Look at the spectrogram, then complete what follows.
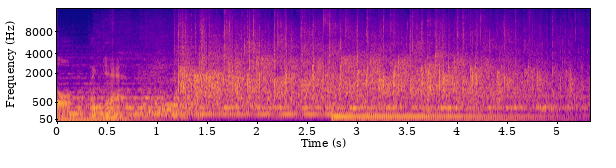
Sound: applause

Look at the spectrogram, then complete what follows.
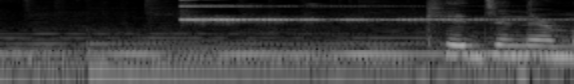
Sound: tingsha chime

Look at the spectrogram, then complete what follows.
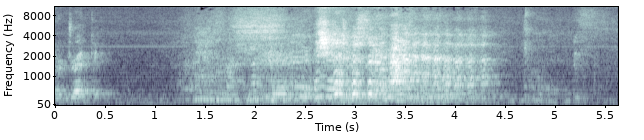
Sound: audience laughs

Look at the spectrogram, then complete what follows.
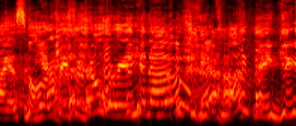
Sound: laughing

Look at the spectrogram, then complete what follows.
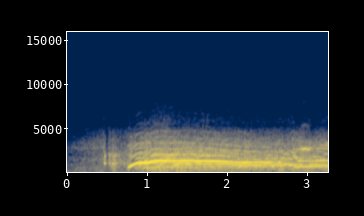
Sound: all Cheering

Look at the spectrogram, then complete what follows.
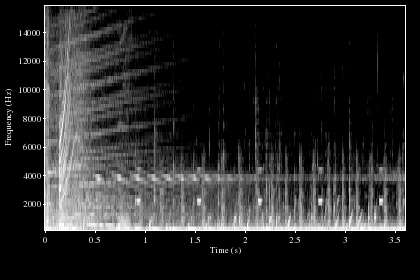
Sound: bomb ticking

